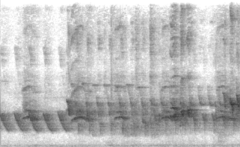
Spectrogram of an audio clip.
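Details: Young Portuguese harlequin canaries in their nest making a quick run of repeated high chirps, about one and a half per second, merging into a busy, shrill twittering.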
